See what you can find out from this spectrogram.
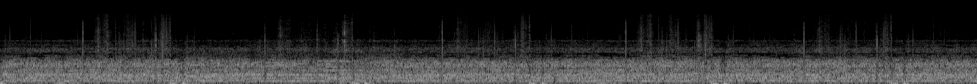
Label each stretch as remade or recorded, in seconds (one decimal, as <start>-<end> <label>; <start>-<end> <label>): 0.0-1.9 recorded; 1.9-4.1 remade; 4.1-9.8 recorded

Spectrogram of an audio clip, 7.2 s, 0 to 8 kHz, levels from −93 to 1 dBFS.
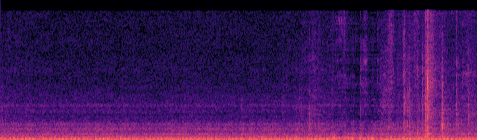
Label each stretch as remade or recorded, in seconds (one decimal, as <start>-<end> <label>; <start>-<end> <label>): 0.0-5.0 recorded; 5.0-5.7 remade; 5.7-7.2 recorded

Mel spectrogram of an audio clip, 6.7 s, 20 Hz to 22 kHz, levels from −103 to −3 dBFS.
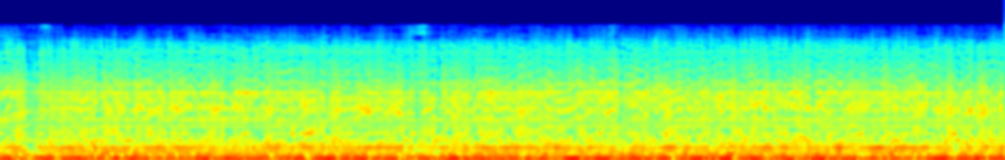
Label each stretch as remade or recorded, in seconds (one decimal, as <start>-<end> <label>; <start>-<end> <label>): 0.0-6.7 remade

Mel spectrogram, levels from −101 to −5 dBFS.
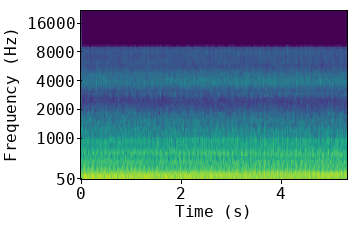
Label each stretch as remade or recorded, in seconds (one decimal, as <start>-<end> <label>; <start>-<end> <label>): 0.0-5.3 remade

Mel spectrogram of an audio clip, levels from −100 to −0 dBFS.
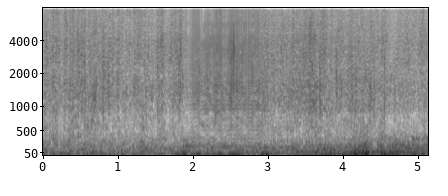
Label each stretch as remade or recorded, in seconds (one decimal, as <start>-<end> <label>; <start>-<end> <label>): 0.0-1.9 recorded; 1.9-2.9 remade; 2.9-5.1 recorded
